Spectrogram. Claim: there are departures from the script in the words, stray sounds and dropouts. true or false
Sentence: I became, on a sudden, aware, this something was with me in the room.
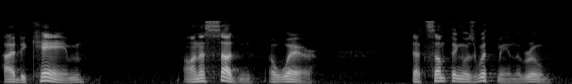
true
